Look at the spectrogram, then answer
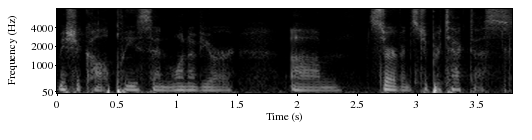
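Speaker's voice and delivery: hushed, whispered under the breath. A character grasps his holy symbol and prays, whispering. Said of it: "Dave grasps his holy symbol and whispers".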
